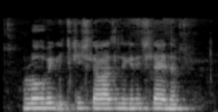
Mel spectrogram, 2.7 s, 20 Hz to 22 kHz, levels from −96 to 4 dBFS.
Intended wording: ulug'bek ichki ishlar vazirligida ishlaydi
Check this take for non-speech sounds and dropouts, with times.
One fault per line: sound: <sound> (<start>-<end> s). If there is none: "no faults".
no faults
